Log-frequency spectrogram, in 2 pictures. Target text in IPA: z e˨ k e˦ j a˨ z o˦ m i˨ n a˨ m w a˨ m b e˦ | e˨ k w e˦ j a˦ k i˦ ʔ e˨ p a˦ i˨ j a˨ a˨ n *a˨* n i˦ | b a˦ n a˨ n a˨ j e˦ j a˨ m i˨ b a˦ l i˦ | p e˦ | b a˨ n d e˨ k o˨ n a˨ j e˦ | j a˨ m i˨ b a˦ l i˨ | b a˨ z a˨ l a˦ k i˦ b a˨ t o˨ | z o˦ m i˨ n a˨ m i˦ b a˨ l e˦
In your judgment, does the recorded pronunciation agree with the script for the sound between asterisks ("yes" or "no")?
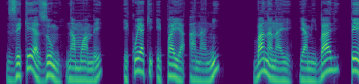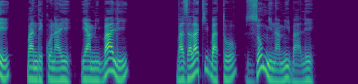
yes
